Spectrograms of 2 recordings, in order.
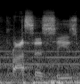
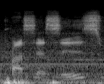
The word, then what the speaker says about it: processes: isn't pronounced processes, but rather processes.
